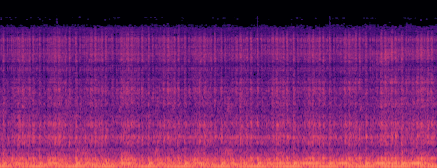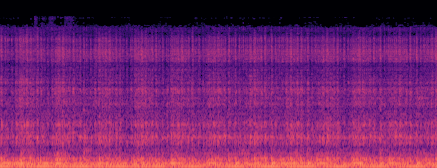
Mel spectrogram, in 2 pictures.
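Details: Burnham Alpine boiler with a continuing loud-noise problem: loud, deep, rough roar with an uneven pulsing throb; the boiler is burning far noisier than it should.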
